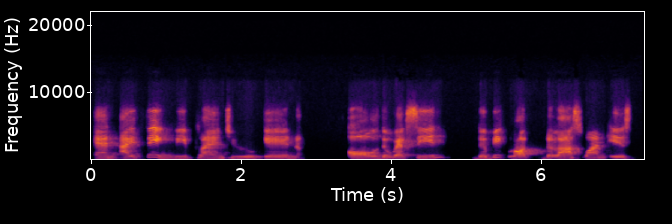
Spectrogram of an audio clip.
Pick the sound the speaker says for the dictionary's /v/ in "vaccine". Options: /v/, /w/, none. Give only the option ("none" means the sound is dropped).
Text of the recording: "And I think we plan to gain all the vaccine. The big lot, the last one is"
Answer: /w/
